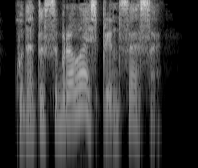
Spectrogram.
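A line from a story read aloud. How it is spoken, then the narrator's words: Defiant tone. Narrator (Russian): Паулу по-прежнему говорил вызывающим тоном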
